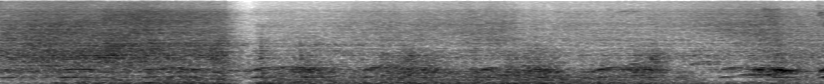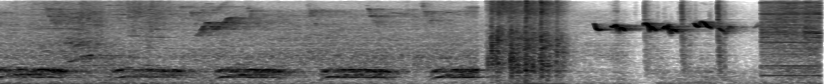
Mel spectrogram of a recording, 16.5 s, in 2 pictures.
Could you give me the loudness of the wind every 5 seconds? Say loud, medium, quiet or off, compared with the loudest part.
loud, loud, quiet, medium.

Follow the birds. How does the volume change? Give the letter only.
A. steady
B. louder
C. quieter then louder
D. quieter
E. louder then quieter
B.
